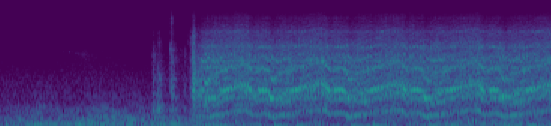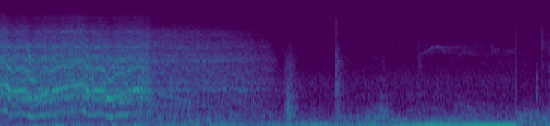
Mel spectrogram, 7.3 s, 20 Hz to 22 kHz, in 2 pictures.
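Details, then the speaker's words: John Deere 650 with two-cylinder Yanmar diesel, sitting 15+ years: the starter spins the engine freely in a quick even rhythm for about three seconds but it never fires, with no smoke. Crank, no start. "First Step let's see if we can get it [Music] [Applause] cranking does seem like it's cranking over pretty"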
